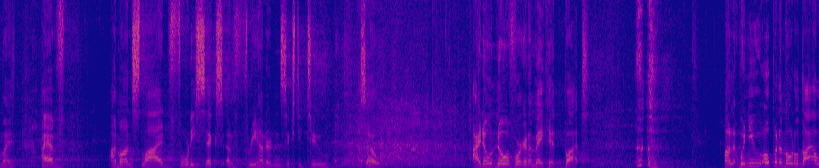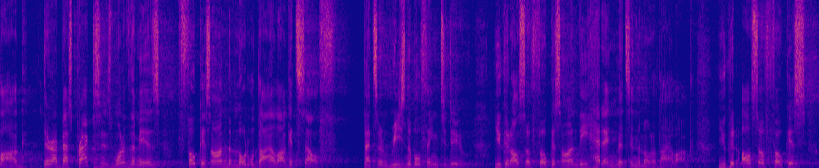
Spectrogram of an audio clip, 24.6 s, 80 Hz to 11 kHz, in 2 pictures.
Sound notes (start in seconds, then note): 4.9 laughter; 9.5 clears throat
